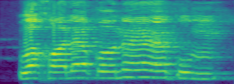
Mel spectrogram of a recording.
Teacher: خا کو پر کر کے پڑھیں گے، اور قاف کے اندر قلقلہ کریں گے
